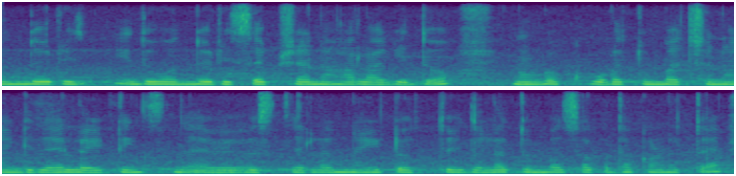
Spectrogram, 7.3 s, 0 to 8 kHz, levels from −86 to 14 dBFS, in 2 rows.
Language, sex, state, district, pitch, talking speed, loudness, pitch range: Kannada, female, Karnataka, Chamarajanagar, 225 Hz, 115 wpm, -17 LUFS, 220-230 Hz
